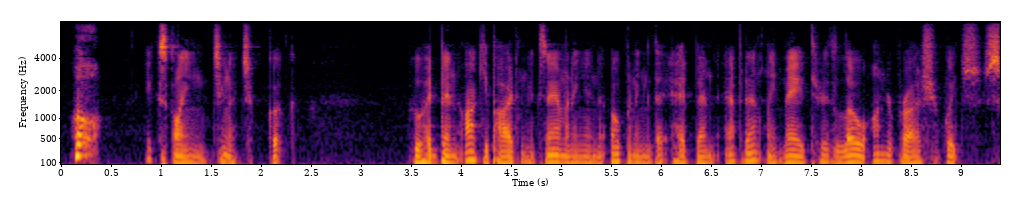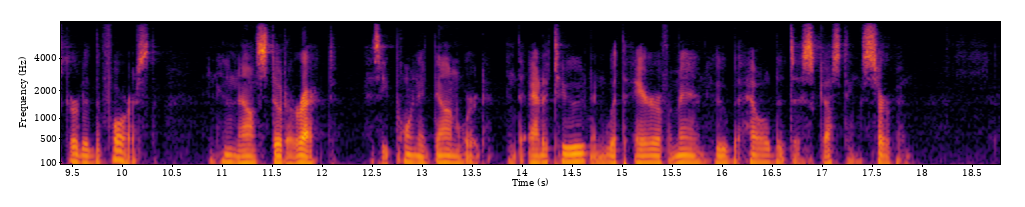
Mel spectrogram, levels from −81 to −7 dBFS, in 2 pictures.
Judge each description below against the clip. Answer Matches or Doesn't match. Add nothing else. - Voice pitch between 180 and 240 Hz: Doesn't match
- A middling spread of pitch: Doesn't match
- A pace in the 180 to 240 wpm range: Doesn't match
